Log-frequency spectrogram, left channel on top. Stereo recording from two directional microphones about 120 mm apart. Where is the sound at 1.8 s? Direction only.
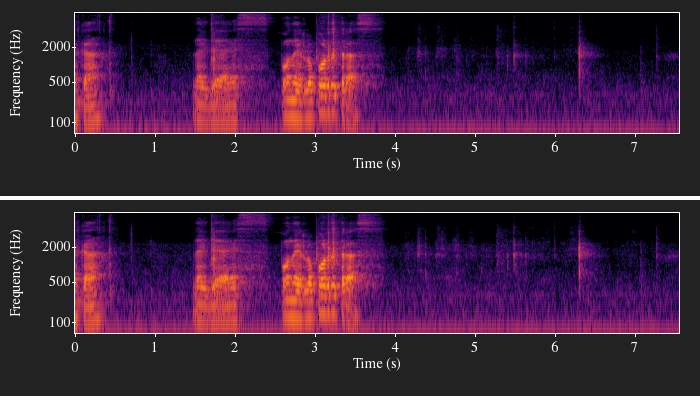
5° right (ahead or behind).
